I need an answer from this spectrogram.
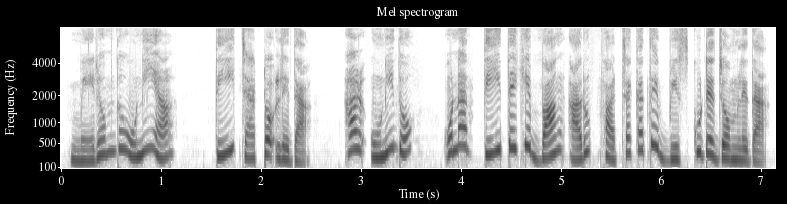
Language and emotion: Santali, disgusted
